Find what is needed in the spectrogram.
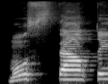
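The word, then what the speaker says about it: مستقيم: দেখেন অনেকে কিন্তু এরকম উচ্চারণ করে মুস্তাকি, কি, কি। এই যে কফের আওয়াজ হলকের মধ্যখান থেকে টন টন করে আওয়াজ করা, এটা ভুল উচ্চারণ। হ্যাঁ, মুস্তাকিম, দেখেন কফটা মোটা হবে,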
